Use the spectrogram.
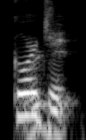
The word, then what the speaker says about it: gorget: Or is the T silent? Gorget? Meaning throat? I figured if it comes from France, though. The word comes from France, so Figure the T wouldn't be pronounced, but it seems like Gorge it. Okay, gorge it. Let's go. The more you know, man. Right on. Examine the necklace. Yeah. It's gorge it, and it actually means like throat area.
